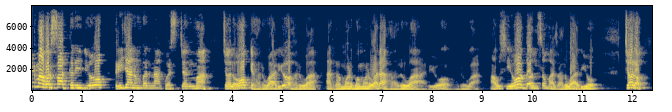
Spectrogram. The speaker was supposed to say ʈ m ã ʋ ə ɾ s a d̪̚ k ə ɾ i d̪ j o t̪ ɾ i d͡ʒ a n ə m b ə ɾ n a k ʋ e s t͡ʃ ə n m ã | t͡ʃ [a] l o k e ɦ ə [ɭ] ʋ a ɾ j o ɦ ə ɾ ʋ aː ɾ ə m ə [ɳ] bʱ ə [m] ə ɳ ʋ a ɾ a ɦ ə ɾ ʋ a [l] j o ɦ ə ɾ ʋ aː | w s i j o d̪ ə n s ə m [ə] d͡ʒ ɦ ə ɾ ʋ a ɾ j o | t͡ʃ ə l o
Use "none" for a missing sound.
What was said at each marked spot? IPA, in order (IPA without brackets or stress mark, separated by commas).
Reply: ə, ɾ, ɳ, m, ɾ, a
